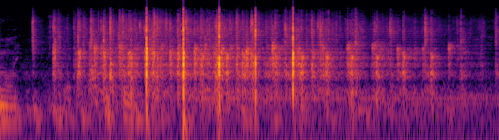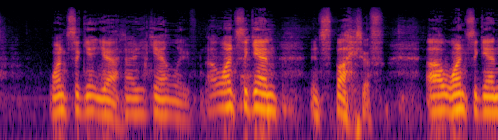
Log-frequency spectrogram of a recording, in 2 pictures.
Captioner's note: applause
